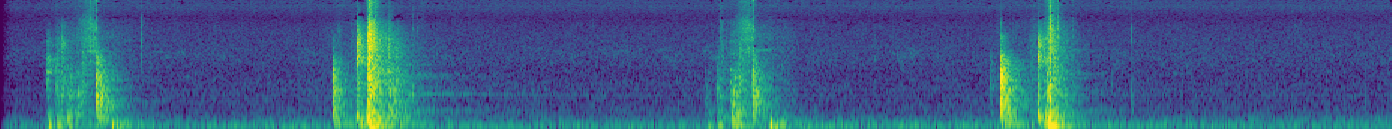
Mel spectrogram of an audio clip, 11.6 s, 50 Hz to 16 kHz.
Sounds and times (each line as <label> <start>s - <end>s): Trash Can Open & Close 0.4s - 1.2s
Trash Can Open & Close 2.8s - 3.6s
Trash Can Open & Close 5.9s - 6.7s
Trash Can Open & Close 8.3s - 9.1s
